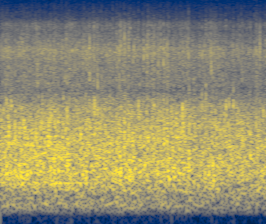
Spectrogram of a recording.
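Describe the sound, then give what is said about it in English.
An audience at James River church claps their hands together in a steady, dense wash of applause at a constant level for a few seconds, with no voices standing out. “Come on, if that's you, clap your hands, make a little bit of noise today, build your faith.”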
